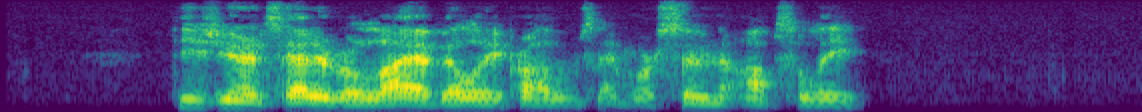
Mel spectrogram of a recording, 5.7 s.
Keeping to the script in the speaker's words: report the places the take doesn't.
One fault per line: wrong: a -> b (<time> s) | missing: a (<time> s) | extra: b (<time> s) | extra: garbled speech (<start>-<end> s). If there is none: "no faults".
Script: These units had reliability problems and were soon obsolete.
no faults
